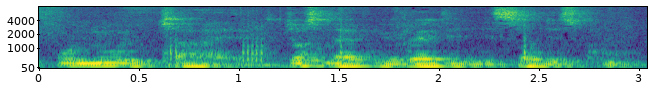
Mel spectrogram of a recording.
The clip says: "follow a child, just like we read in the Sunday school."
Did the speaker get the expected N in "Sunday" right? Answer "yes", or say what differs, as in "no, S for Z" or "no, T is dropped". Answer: no, N is dropped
